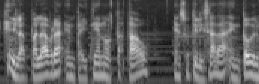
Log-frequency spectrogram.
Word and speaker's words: tatau: pintan sus cuerpos y lo llaman ta ta ta ta así se pronuncia y lo escribió el cómo está tu percepción se ha tratado en la palabra en tahitiano tatau es utilizada en todo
